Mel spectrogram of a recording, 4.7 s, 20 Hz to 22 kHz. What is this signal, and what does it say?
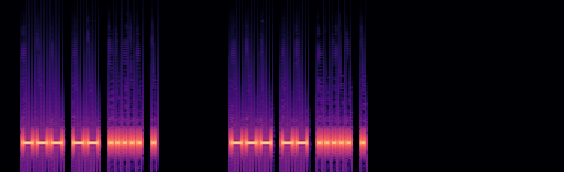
Morse code, heard as a keyed tone, about 40 wpm, 700 Hz. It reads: OM5E OM5E
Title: DXCC-100 Call Signs - 4 Characters - Repeated 2x - 40wpm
